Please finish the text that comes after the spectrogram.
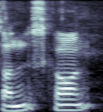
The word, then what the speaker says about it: Sandnesgarn: to, I have no fucking idea how to pronounce this. So we're starting with a very popular Norwegian yarn brand, Sandnesgarn. It's Sunscone.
